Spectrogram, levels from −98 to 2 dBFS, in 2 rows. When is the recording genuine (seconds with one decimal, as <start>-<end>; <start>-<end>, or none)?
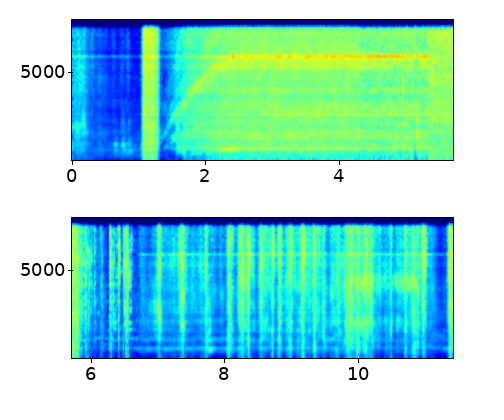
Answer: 4.3-6.7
